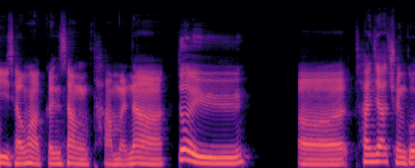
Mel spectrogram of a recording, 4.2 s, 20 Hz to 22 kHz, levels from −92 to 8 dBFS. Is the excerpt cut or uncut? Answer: cut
